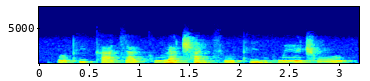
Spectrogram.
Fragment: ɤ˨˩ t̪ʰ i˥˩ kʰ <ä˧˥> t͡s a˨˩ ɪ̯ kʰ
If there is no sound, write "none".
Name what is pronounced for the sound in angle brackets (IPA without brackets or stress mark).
ä˧˥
